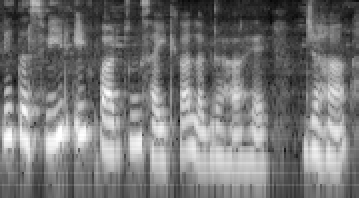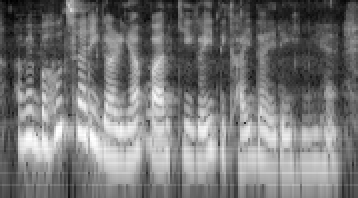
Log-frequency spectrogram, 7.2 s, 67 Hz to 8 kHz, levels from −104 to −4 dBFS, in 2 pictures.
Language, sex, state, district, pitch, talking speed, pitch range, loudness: Hindi, female, Andhra Pradesh, Guntur, 200 Hz, 185 wpm, 175-270 Hz, -18 LUFS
